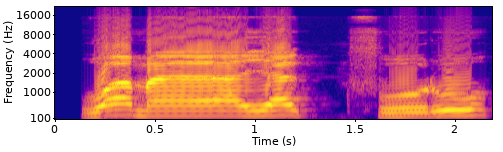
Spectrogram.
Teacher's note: काफ को बारीक करना है र को मोटा करना है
